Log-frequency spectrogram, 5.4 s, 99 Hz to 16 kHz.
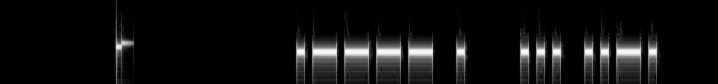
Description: Morse code, heard as a keyed tone, about 20 wpm, 700 Hz. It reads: 1E SF
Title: Field Day Exchanges - 20wpm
